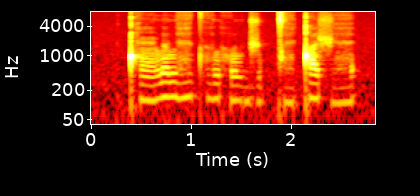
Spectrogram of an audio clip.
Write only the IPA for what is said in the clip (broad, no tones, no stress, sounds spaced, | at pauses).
ǃʰ ɛ̃ l ə l ɛ̤ t̪ʰ ə̤ l h ʊ l d͡ʒ ʊ p ǀ ɛ̤ ǃ a ʃ ɛ̤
